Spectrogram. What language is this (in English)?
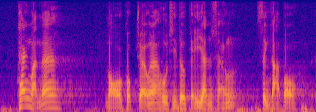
Cantonese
